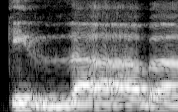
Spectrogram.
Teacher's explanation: ദാലിന്റെ മഖ്റജ് നാവിന്റെ അറ്റവും മേലെ മുൻപല്ലും.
